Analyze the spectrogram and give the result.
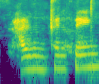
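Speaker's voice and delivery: normal talking voice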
